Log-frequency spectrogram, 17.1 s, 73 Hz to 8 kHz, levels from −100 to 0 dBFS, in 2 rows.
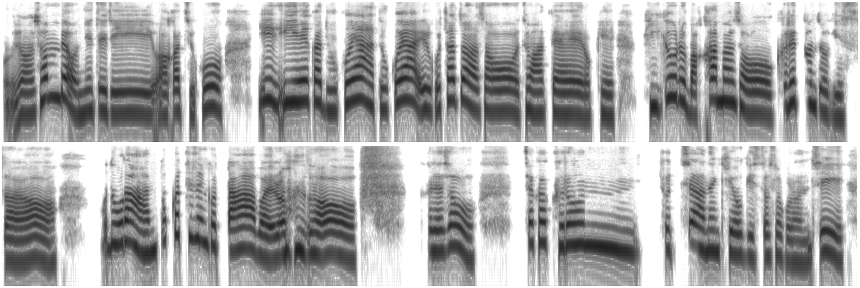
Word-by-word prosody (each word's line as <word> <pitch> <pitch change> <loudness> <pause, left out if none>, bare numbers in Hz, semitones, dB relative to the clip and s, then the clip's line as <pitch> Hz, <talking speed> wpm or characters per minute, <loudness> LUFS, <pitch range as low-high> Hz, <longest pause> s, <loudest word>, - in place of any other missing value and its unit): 여 190 -3 -1
선배 325 +5 +1
언니들이 195 -3 -1
와 - - -1
가지고 210 +3 -2 0.3
"이 300 +2 0
이 275 +1 +2
애가 285 -1 +2
누구야? 265 +6 +1
누구야?" 285 +7 +2
이러고 220 0 -1
찾아와서 215 -8 +1
저한테 195 -2 0
이렇게 180 +1 -4 0.3
비교를 285 +5 0
막 185 -3 -2
하면서 225 -11 +3
그랬던 265 0 -1
적이 190 -5 -5
있어요. 175 0 0 0.5
"너랑 305 +1 +4
안 230 +2 +1
똑같이 370 +4 -3
생겼다." 265 -6 +2
막 200 -2 +2
이러면서 215 -2 +2 0.7
그래서 240 -3 0 0.5
제가 310 +1 0
그런 275 -5 +2 0.2
좋지 250 +5 -6
않은 240 -4 +2
기억이 210 -4 -3
있어서 200 +2 -7
그런지 180 +4 -3
225 Hz, 290 characters per minute, -22 LUFS, 195-280 Hz, 0.7 s, 너랑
